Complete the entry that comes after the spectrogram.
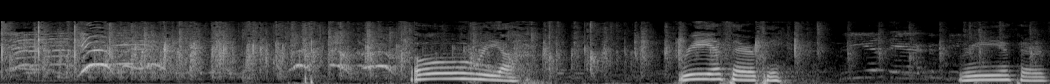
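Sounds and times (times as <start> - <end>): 
audience applauding at a Sunday night open mic: 0.0 - 10.4
speech: 5.0 - 5.4, 6.8 - 8.0, 9.6 - 10.4.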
